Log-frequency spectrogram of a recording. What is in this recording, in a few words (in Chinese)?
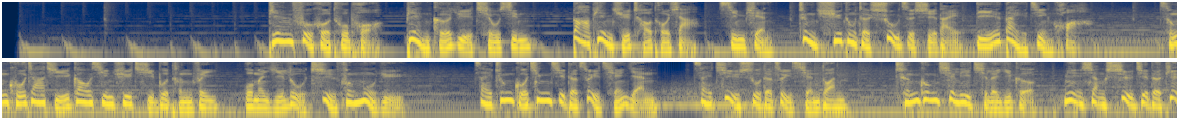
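男 企业宣传 大气时尚; 厚重磁性; 高端大气; 杭州领芯微电子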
